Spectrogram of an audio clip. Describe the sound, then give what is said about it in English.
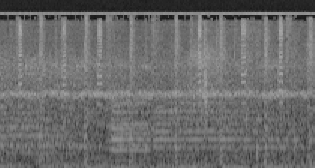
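A train rolls steadily along the rails, a constant low rumble and metallic hum broken by faint regular clicks of wheels over track joints, with no voices; the last train out of Union Station in Chicago, headed for Detroit. “You see, I picked up a last-minute gig in Detroit and, I headed on down to Union Station on Canal and got me a seat on the last train out.”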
